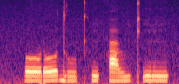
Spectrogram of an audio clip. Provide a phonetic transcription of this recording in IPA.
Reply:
oː˨ɾoː˦ duː˨kʰĩ˦ha˦ βi˦kʼĩ˦ɾĩ˦

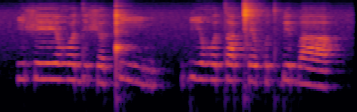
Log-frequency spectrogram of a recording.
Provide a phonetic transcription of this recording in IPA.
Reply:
iʃeːʁʷɛ dɪʃəǃiːŋ | ɓiːʁʷetaǀe χʷətɓɪbaː

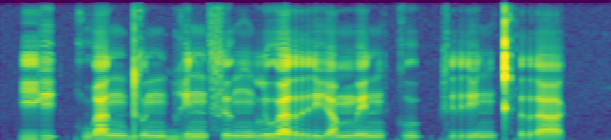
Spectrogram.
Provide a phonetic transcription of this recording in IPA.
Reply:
ji˦˥ʔ kwa˧ndu˨˩n bi˥˩nsɯ˨˩ŋ lu˥˩a̯ri˩˦a̯me˨˩n ku˨˩ʔkri˩˦nkʰra˨˩k̚

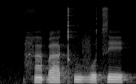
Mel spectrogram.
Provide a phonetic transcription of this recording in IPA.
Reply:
hã˦ɓaː˦kʰu˦vo˦ t͡se˦

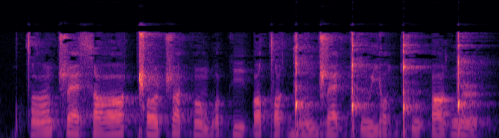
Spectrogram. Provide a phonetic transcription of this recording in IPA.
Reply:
tˤɑ̃ʈ͡ʂæ sɑː ǁɔʈ͡ʂɑ kɔ̃bɔkiʔɔ tˤɪɡ͡ǃɔ̃ ɖ͡ʐæǃʼujɔ ǃʼuʔɑŋ͡ǃə˞

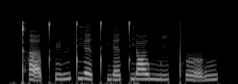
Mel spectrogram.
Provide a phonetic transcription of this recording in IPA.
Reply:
kʰä̰˨˩t̪ʰy˧˥nt̪jɛ˥˩ t̪ʰjɛ˧˥t̪jɑ˥ʊ̯ mi˧˥ pʰɤ̰˨˩˦ŋ

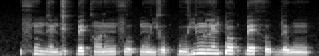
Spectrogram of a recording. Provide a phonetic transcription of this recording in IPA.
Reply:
fũ˨ ɡɛ̃˨ɡe˧k͡pɛ˧kɔ̃˨ ɾũ˨fo˨k͡pũ˨ jo˨k͡pu˧ jũ˦lɛ̃˦k͡pɔ˦ k͡pɛ˦ho˧bɛ˧wũ˧

